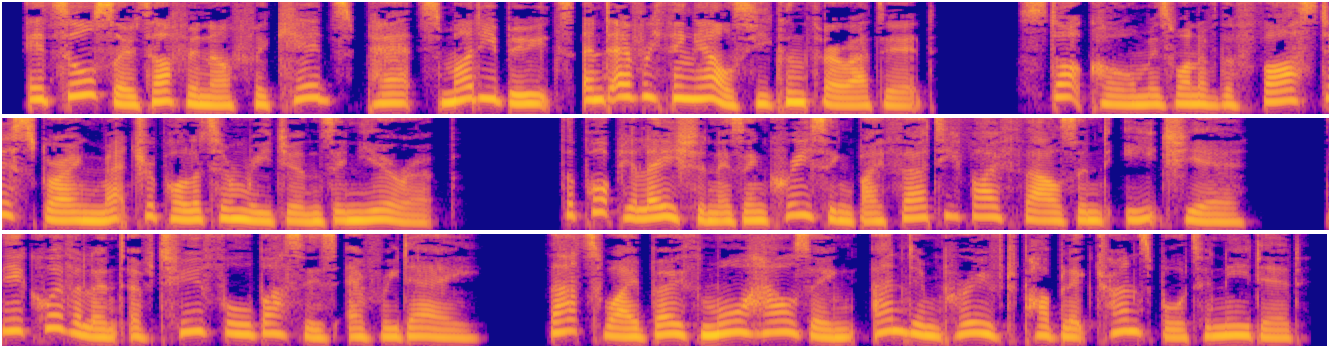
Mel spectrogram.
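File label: English UK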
